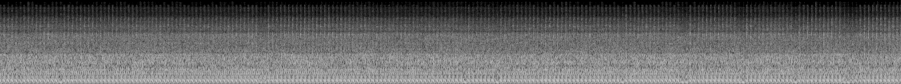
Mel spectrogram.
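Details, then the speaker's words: Free Troy-Bilt TB110 push mower, 550EX 140cc engine, previous owner replaced carburetor: loud steady speed but lumpy with irregular stumbles every second or so; running rough, cause unclear. "that sound awful"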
